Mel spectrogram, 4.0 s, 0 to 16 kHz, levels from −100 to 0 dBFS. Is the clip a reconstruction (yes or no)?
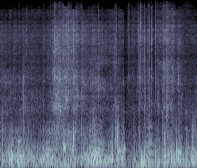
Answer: yes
